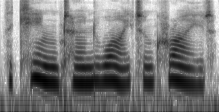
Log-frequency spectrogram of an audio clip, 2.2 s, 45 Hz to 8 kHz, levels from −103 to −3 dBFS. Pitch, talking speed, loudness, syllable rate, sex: 185 Hz, 165 wpm, -15 LUFS, 4.0 syllables/s, female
